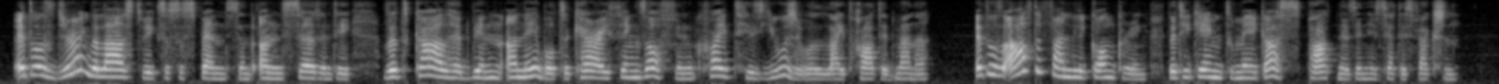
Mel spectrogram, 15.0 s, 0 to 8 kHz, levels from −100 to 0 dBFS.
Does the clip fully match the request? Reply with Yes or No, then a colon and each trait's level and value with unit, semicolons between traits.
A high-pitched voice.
Yes: high, 225 Hz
